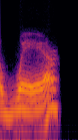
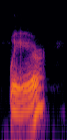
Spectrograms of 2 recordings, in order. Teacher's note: Que se pronuncia where, con un sonido abierto de la E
